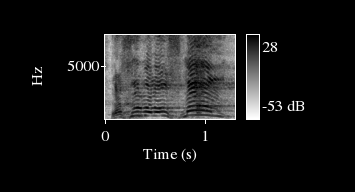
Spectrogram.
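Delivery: retold, high-pitched insistent summons; emphatic repeated call. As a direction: lift the name high to press the point. Third asking, at its peak.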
